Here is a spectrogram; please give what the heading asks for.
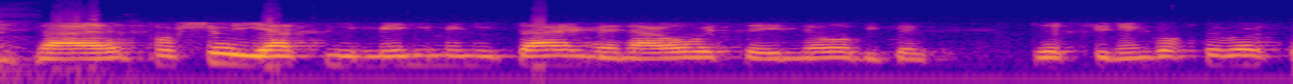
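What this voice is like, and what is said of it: Strong foreign accent in English. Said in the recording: “some people may struggle with the accent, understanding him a little bit”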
